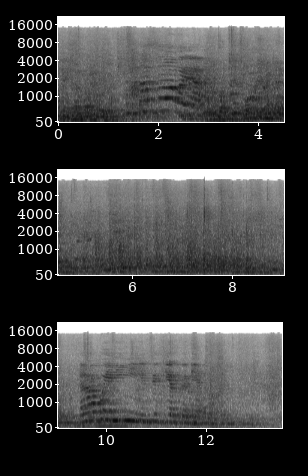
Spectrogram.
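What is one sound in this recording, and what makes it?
Several women talk and exclaim in a large hall.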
